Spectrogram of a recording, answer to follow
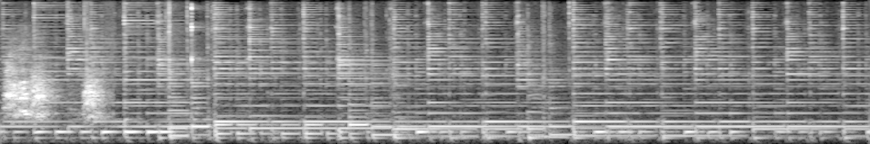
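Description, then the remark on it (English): Dogs bark over and over in a quick, rhythmic run that sounds almost musical, loud, with no one talking. “See, the dogs thought that was funny. Yeah, they like that joke.”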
